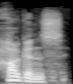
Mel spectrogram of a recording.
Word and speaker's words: Huygens: the Dutch physicist Christiaan Huygens although it's pronounced Huggins in the Netherlands the Huygens principle of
